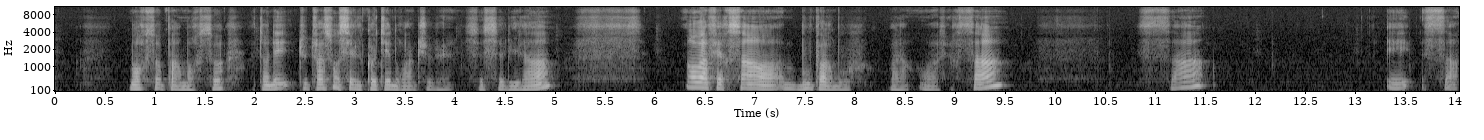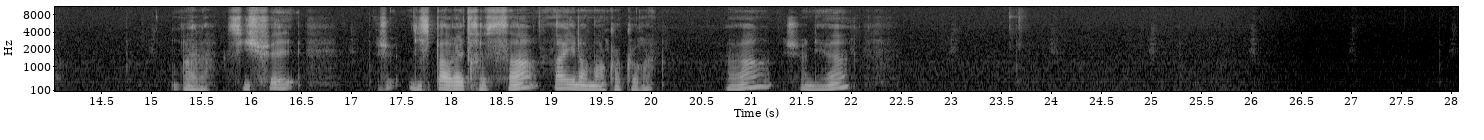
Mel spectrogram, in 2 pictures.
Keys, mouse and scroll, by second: 2.2-3.5 drag, 4.0 click, 8.4 click, 10.5-15.7 drag, 15.8-16.9 scroll down 1, 17.1-18.8 drag, 17.6 space, 18.8 space, 22.2-24.7 drag, 25.2-26.6 drag, 27.8 click.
